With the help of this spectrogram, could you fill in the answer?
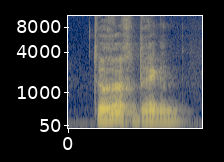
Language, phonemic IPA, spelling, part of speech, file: Dutch, /t(ə)ˈrʏɣ.drɪŋə(n)/, terugdringen, verb, Nl-terugdringen.ogg
- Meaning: to force back, push back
